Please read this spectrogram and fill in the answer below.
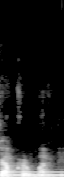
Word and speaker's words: Chakrabarty: chakravarti in but actually in english we we pronounce it just chakra body so i had the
